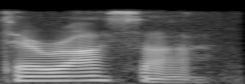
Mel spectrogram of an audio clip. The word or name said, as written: Terrassa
